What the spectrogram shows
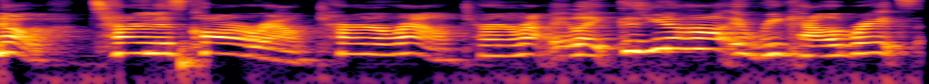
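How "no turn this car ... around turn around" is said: normal talking voice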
